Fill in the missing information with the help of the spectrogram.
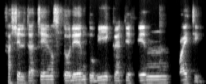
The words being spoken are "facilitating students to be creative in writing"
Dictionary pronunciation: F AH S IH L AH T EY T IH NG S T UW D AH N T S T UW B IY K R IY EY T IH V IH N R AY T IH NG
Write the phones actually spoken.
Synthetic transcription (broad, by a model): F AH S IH L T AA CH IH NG S T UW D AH N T T UW B IY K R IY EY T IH F IH N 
